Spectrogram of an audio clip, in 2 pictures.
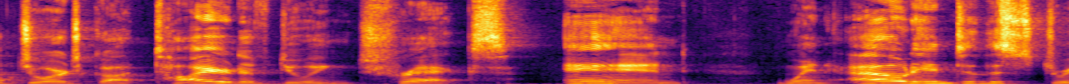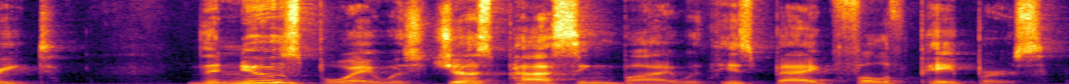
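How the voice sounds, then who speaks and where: Male read-aloud narrator for a children's picture book, medium pitch, very lively intonation, deliberate delivery. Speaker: storybook reader.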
